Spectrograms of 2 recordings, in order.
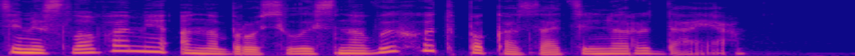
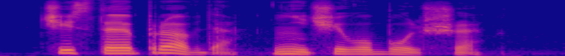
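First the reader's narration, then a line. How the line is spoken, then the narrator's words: Blunt, rough statement. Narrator (Russian): грубо констатировал Сергей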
